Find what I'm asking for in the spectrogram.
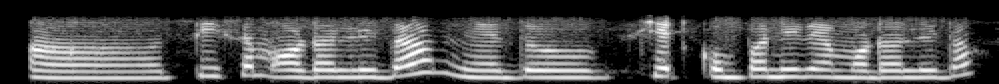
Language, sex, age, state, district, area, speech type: Santali, female, 30-45, West Bengal, Birbhum, rural, conversation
